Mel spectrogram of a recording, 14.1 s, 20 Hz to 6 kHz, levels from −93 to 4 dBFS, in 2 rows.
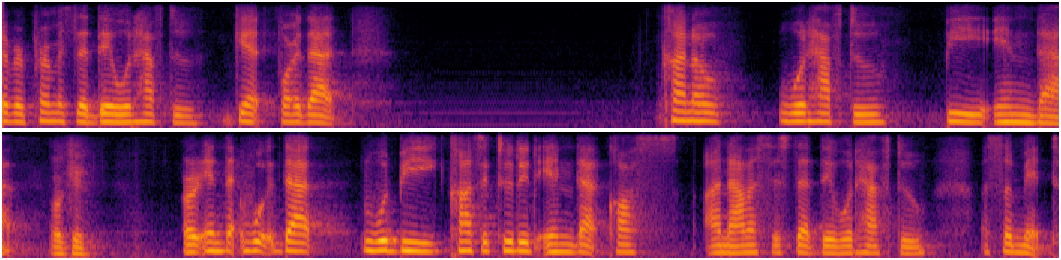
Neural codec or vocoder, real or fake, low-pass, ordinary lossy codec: codec, 16 kHz, about 1 kbps, DyCAST, with the encoder's durations; fake; 5.4 kHz; Opus, 32 kbps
